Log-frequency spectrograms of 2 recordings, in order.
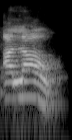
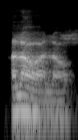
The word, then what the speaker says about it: allow: a double l o w please check the pronunciation on Google for this word we don't call it lolu we call it allow allow we don't call it elu and I heard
